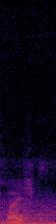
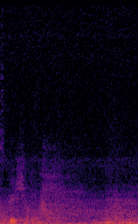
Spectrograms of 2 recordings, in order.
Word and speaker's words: spatial: Regional স্থান মানে spatial pronunciation is spatial. Not special.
